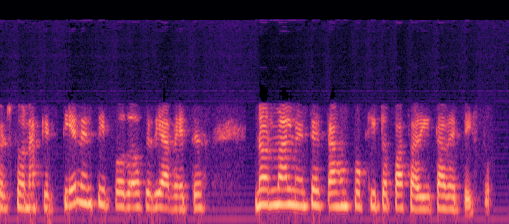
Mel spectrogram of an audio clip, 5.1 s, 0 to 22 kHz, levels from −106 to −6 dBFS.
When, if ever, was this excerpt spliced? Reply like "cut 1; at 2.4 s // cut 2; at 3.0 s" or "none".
none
